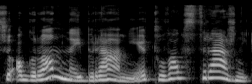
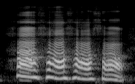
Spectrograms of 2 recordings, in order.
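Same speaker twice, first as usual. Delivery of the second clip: acted "ha, ha" guffaw, starting high; big storybook guard's laugh; mocking laughter; 5 semitones higher, slower than usual. A narrator's reading. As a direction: laugh scornfully in spelt-out ha-has. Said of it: "śmiał się strażnik".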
